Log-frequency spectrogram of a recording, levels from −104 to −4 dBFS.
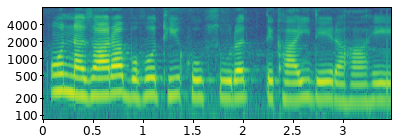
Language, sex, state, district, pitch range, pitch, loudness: Hindi, female, Madhya Pradesh, Bhopal, 195-230 Hz, 210 Hz, -17 LUFS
